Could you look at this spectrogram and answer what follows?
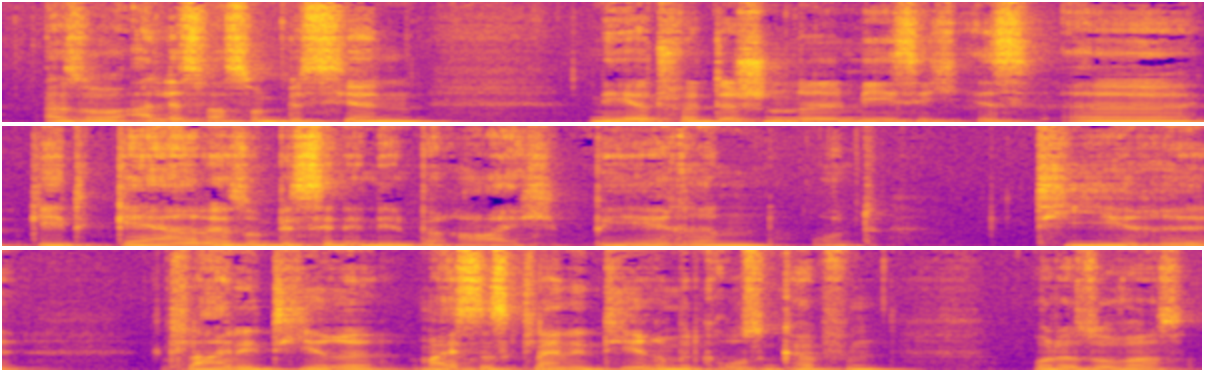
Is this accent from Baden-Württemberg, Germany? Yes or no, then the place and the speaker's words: no; near Flensburg, Schleswig-Holstein, Germany; wir sind ja aus der Nähe von Flensburg. Ähm, so norddeutsche Lichter und äh, naja, und, und Zugewanderte.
